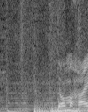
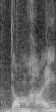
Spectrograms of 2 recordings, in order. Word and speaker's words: Dong Hai: Dom Hai is the village inside of Doplet, which is the city, I believe, if I'm not, if I'm not being mistaken.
